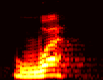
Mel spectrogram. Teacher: Звук вау не является твердым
